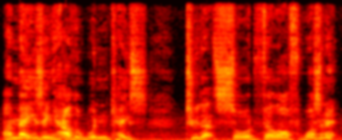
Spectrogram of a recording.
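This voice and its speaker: A reader voicing a boastful, contemptuous boy bully in a children's storybook, loud and sneering. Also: medium pitch, steady tone, measured pace, voice pushed up, natural voice. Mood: taunting.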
